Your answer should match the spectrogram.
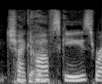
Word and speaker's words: Tchaikovsky: Okay, Tchaikovsky's, right? – Yes, Tchaikovsky. – Did I pronounce it correctly? – You did.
